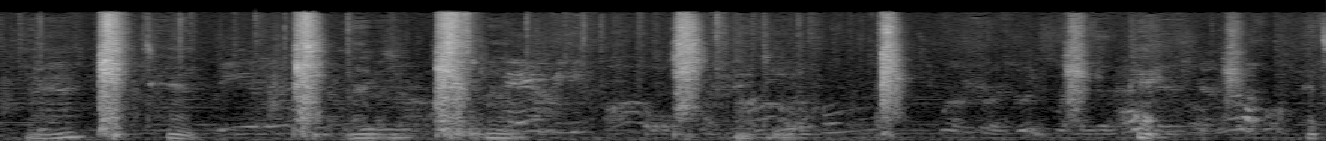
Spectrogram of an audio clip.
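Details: Buck sneezing: a run of about seven sharp, explosive sneezes over nine seconds, with snuffling and sniffing between them.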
